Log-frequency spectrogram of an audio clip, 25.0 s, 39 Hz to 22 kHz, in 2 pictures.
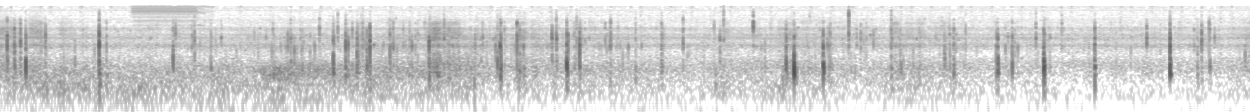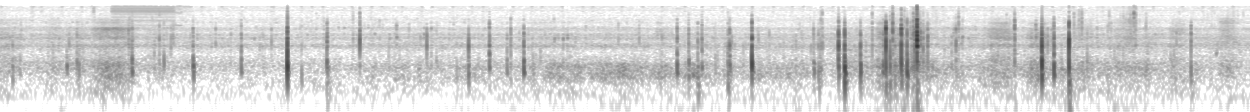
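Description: Rain falling, a faint hiss under irregular sharp ticks of close drops, which bunch together about 21 seconds in.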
